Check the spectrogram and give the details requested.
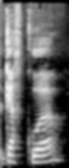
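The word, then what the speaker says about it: Karkwa: ou et ben en musique je parlerai de carqua que j'ai interviewé récemment et Don don je suis en train de faire une petite BD sur le parcours carqua c'est un group un groupe québécois ok qui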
